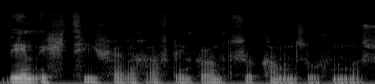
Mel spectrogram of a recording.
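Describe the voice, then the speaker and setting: Creaky, deep old zealot patriarch. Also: male voice, a little slow, dark tone, full character voice. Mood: fawning, sly. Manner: pompous, preaching, emphatic. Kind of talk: 1950s German radio play acting. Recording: echoey 1950s radio studio recording.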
